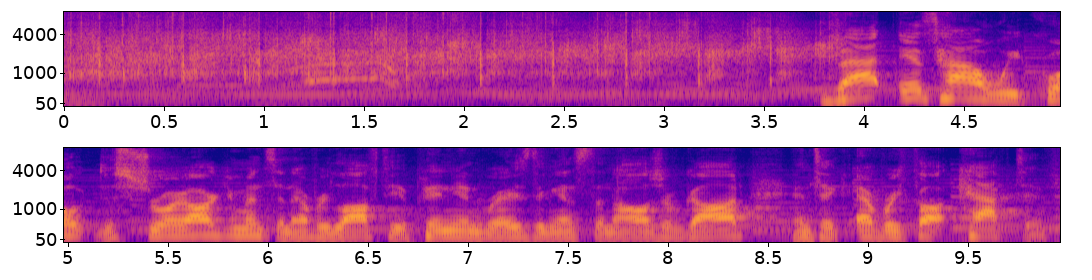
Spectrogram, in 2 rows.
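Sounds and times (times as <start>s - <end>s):
audience hand clapping: 0.0s - 4.0s
speech: 3.8s - 9.9s.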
